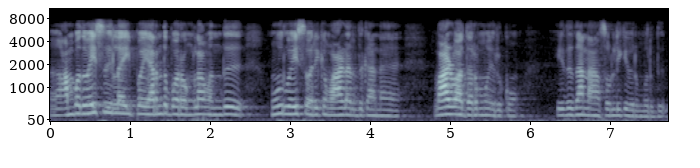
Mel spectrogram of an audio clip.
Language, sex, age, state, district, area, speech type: Tamil, female, 45-60, Tamil Nadu, Viluppuram, rural, spontaneous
